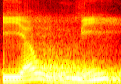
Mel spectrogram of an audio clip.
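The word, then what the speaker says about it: يَوْمِ: panjangiki nah yau yaumi bukan pakai O ya tetapi U yaumi hati-hati menjadi yau bukan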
